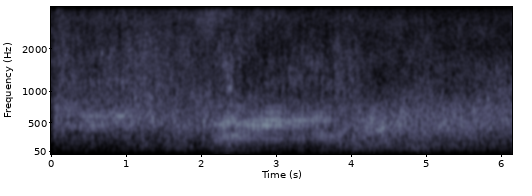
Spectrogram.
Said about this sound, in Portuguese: tá passando o caminhão.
